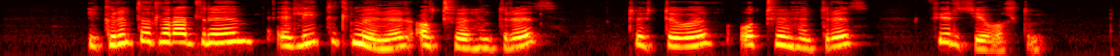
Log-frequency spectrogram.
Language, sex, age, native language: Icelandic, female, 50-59, Icelandic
